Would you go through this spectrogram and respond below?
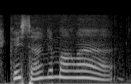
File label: Online, Cantonese girl; ICQ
